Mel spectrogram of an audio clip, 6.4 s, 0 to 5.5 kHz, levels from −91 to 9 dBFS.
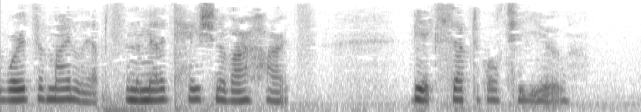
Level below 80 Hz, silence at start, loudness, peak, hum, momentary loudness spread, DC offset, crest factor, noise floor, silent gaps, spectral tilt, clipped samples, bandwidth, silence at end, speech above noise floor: -56 dBFS; 0 s; -33 LUFS; -16 dBFS; none; 13 LU; under 0.1%; 16 dB; -63 dBFS; none; -9.5 dB/octave; under 0.1%; 5.2 kHz; 0.75 s; 31 dB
